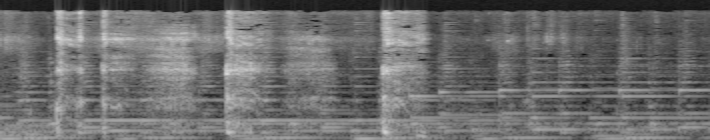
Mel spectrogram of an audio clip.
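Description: A person coughing and clearing their throat several times over background music, with the two loudest coughs about a second and a half and two and a half seconds in.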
